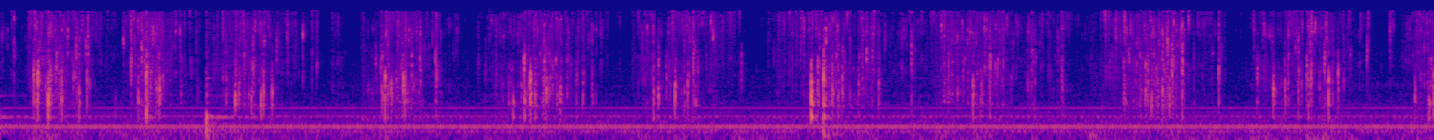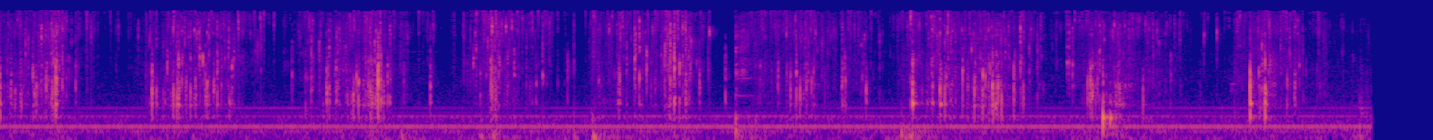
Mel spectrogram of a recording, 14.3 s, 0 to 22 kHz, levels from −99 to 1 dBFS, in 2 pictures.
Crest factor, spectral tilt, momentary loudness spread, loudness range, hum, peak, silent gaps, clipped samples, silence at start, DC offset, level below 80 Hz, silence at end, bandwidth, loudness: 36 dB; -2 dB/octave; 13 LU; 3 LU; none; -14 dBFS; none; under 0.1%; 0 s; under 0.1%; -68 dBFS; 0.3 s; 17 kHz; -47 LUFS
